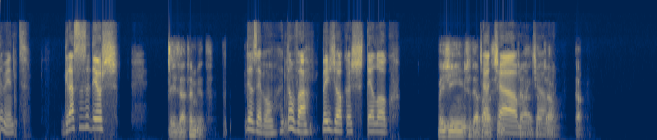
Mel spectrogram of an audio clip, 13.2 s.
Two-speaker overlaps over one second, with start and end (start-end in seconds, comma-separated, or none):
9.6-11.1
